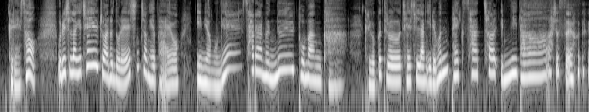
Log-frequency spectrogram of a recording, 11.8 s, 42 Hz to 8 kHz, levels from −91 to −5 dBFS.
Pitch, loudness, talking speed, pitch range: 220 Hz, -17 LUFS, 275 characters per minute, 180-260 Hz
